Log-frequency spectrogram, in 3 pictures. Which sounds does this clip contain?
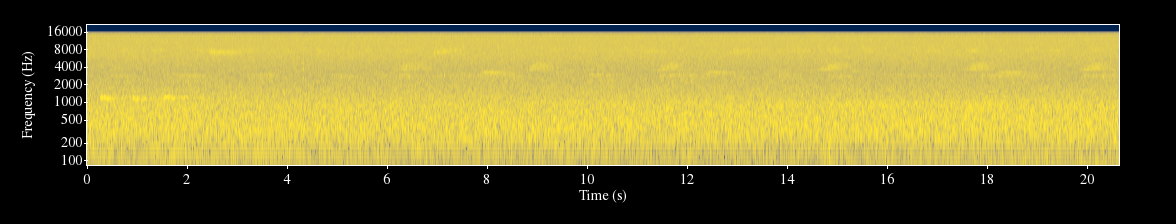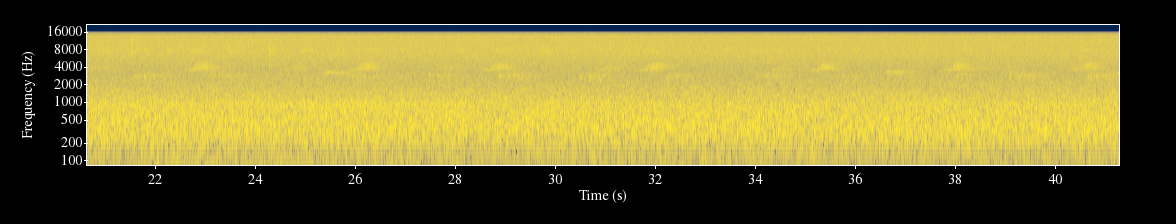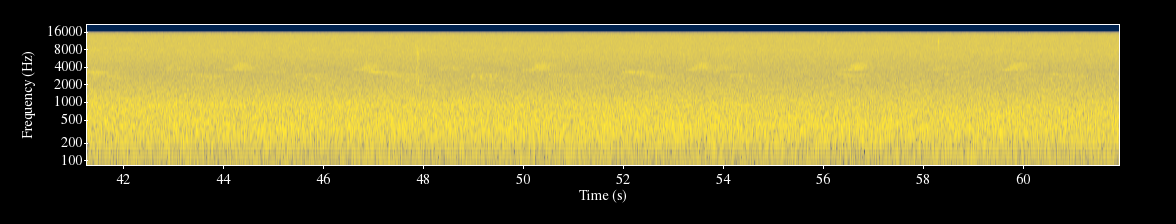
Common Raven call, Chestnut-backed Chickadee call, Olive-sided Flycatcher call, Olive-sided Flycatcher song, Western Wood-Pewee song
